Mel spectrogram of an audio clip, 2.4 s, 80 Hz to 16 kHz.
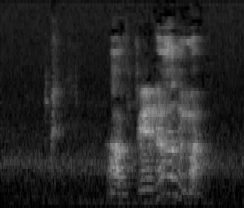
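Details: A talking pet parrot, kept two years and knowing about 80 words, speaks Turkish in a hoarse, human-like voice: a brief quiet syllable, then a louder run of word-like phrases over about a second and a half, in a quiet room.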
